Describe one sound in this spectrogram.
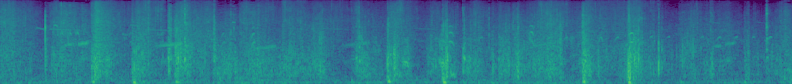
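Footsteps tread on grass.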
